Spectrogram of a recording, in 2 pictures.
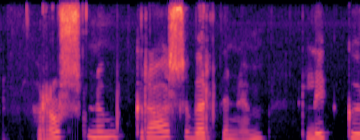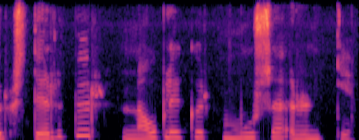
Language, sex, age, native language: Icelandic, female, 11, Icelandic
